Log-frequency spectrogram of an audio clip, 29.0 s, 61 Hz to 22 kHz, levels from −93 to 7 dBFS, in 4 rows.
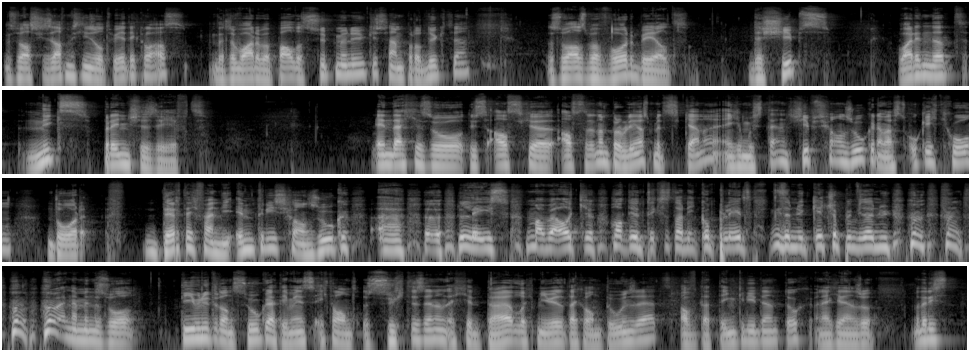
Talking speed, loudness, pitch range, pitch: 245 wpm, -26 LUFS, 105-150 Hz, 120 Hz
